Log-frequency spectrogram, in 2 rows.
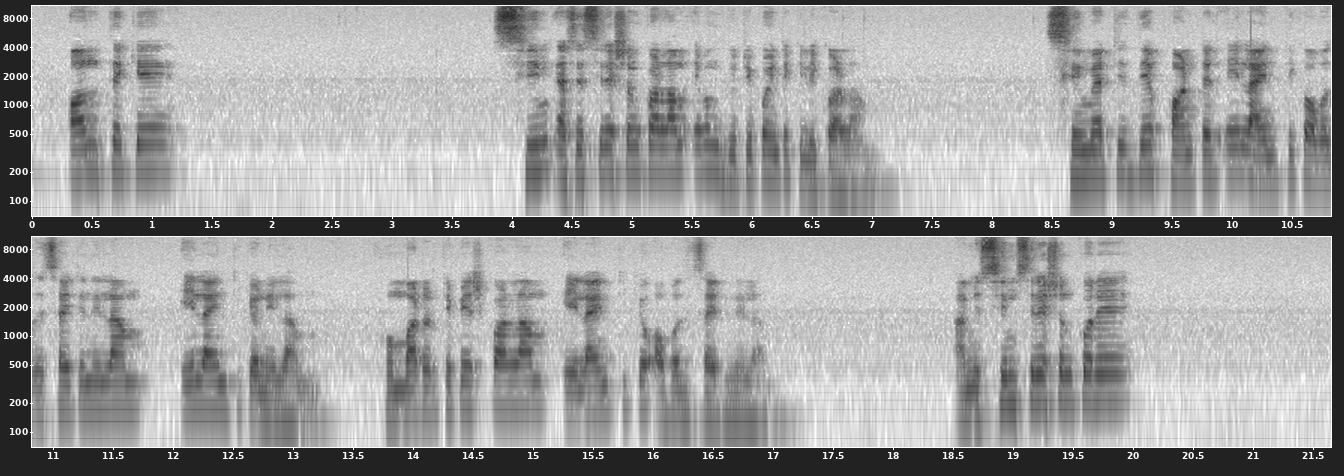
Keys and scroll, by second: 14.1 Home.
